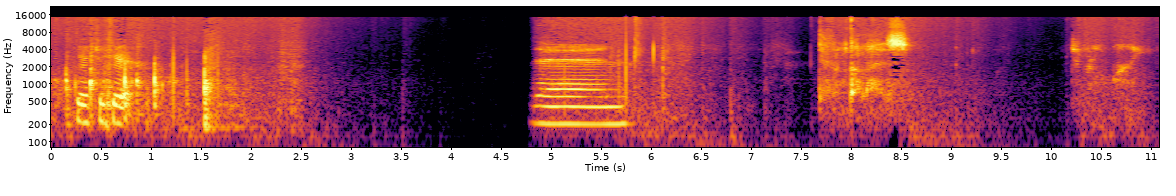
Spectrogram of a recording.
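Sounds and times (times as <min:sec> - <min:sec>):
person whispering: 0:07.7 - 0:08.7, 0:10.2 - 0:11.0.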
